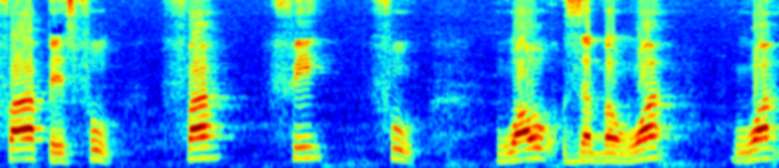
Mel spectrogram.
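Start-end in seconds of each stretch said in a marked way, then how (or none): 5.0-6.6 واو زبر وا with the lips rounded into a circle; rounded lips on vowel. Shown as a demonstration. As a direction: shape وا with round lips, slowly. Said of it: "جب واو بولیں گے تو ہماری جو زبان ہے یہ تھوڑی سی گول ہوگی". (ہونٹ گول کر کے آہستہ واو زبر وا)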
